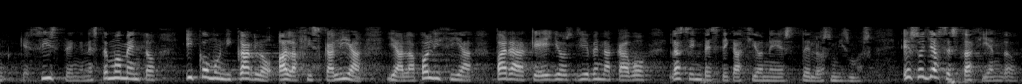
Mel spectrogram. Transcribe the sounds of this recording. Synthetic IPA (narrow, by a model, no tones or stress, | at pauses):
ŋkesist̪e̞ŋe̞ne̞st̪e̞mõ̞mẽnt̪o̞ | iko̞mũnikaɾlo̞ʔalafiskaliajalapo̞liθiapaɾake̞eʎo̞zʎe̞βe̞nakaβ̞o̞lasimbe̞st̪iɣaθjo̞ne̞zðe̞lo̞zmizmo̞s | e̞so̞ʝase̞st̪aθje̞nd̪o̞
